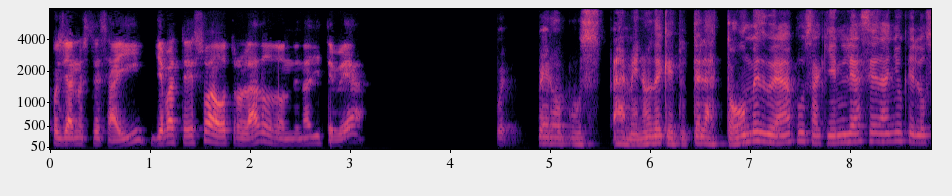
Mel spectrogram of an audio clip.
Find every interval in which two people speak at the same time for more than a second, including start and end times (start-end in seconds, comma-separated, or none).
none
